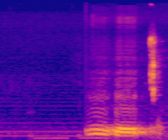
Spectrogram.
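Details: Spoken phrase heard through the chest wall on auscultation sounds muffled and indistinct; normal vocal resonance.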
